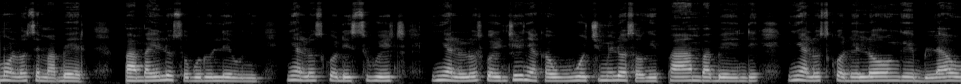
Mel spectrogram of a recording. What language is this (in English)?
Luo (Kenya and Tanzania)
